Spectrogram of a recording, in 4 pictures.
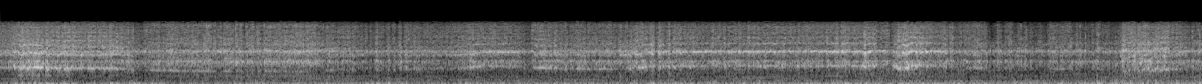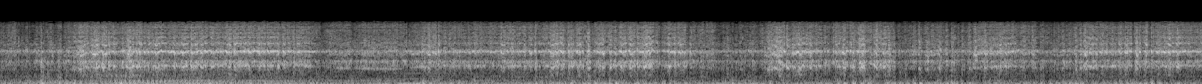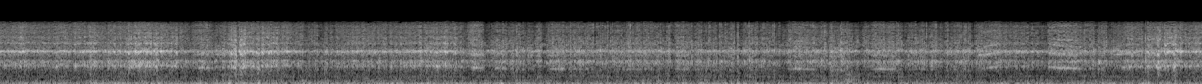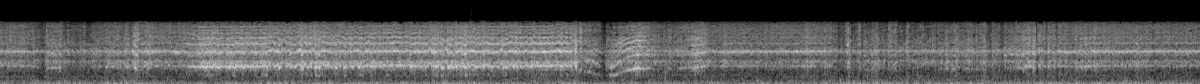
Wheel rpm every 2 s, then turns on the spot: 200, 190, 210, 220, 230, 210, 220, 230, 230, 230, 230, 220, 230, 230, 220, 210, 210, 220, 230, 200, 190, 190, 220, 220.
none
